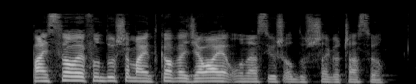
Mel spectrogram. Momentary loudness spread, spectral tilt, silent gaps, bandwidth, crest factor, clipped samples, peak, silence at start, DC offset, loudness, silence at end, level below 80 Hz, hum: 12 LU; -4.5 dB/octave; none; 11.5 kHz; 20 dB; under 0.1%; -4 dBFS; 0.35 s; under 0.1%; -22 LUFS; 0.35 s; -64 dBFS; none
